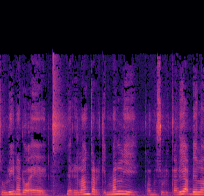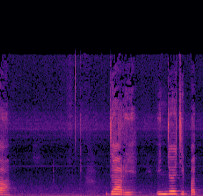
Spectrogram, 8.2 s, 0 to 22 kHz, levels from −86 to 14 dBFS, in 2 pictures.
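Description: Nothing goes wrong anywhere in this bit of speech, so there's no fault to point to at any moment.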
